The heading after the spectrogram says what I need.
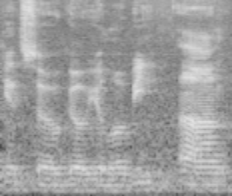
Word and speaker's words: Yolobe: stuck in and I like it so go yellow be pronounced yellow B I've gotten all sorts of crazy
